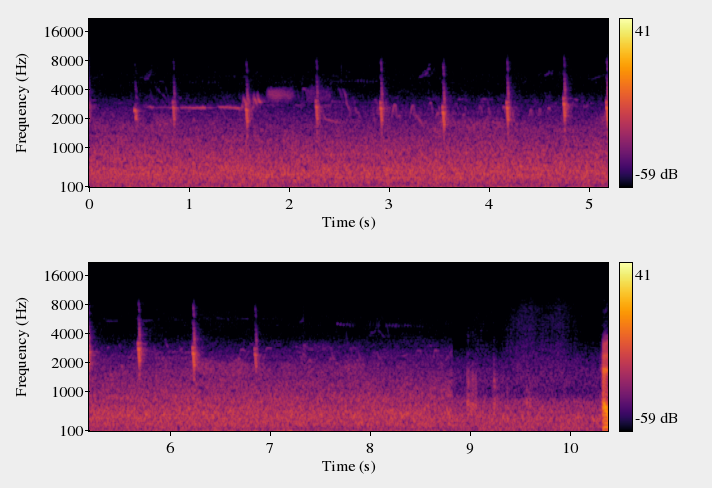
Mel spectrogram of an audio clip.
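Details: Three-week-old yellow-bellied marmot young in their nest burrow in the Rocky Mountains, testing their voices, give short, sharp, high chirps about every half second over a soft rushing background, with a brief thump at the end.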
